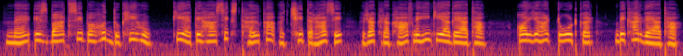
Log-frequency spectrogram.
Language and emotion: Hindi, sad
